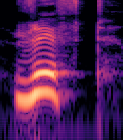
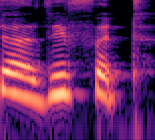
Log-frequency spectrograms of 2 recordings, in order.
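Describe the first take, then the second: First: The f is said without a following vowel. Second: The f is followed by an added vowel. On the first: The speaker calls it right. "जिन बच्चों को फोनिक्स आते हैं वो इसको कैसे पढ़ेंगे" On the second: The speaker calls it wrong. "क्योंकि फ को पूरा बोलेंगे"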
